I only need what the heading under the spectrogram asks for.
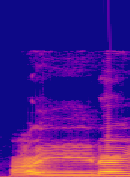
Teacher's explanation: نون کو یا کے ساتھ ملا کر یا پر غنہ کریں گے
